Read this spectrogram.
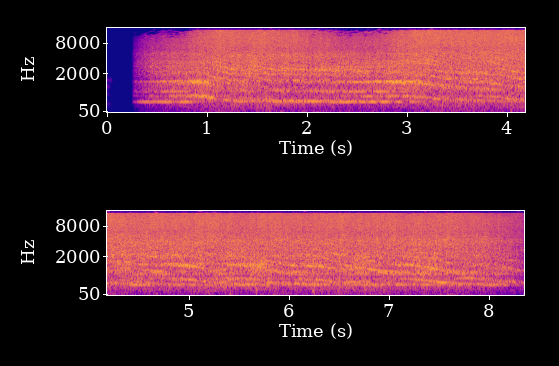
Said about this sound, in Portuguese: a primeira corrida que foi na Austrália, é, os motores passando, os carros passando a milhão ali, e a galera conversando na arquibancada de boa.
